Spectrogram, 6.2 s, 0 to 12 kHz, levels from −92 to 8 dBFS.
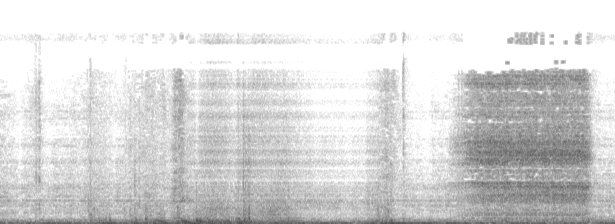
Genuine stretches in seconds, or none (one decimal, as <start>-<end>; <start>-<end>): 0.0-1.9; 3.8-6.2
